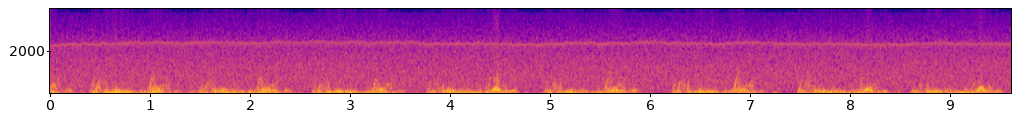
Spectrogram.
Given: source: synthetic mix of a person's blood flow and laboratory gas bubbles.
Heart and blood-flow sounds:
Doppler ultrasound of blood flow; precordium
no bubbles
From the record:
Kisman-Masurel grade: 000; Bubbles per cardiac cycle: 0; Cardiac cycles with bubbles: 0%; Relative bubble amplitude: no bubbles discernible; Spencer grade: 0 (complete lack of bubble signals)

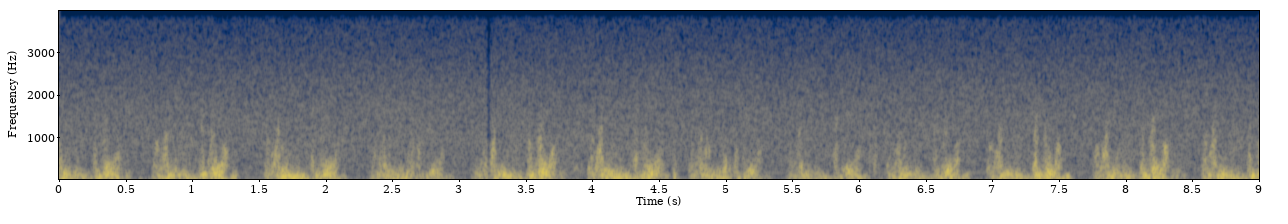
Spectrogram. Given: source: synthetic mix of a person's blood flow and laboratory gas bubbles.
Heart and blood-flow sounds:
Doppler ultrasound of blood flow; precordium
4.46-4.56 s: bubbles
4.82-4.92 s: bubbles
From the record:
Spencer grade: 1 (occasional bubble signal discernible with the cardiac motion signal, with majority of cardiac periods free of bubbles); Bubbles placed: anywhere in the cardiac cycle

